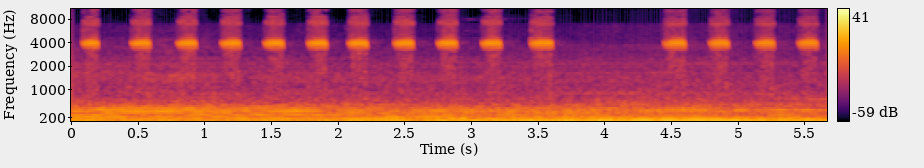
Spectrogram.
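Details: Male cricket rubbing its forewings together to attract a female: clear, evenly spaced high chirps, about three per second, with a short pause before the last few, over a steady low rumble.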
